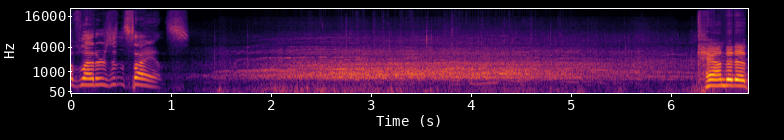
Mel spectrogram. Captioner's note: applause and Cheers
